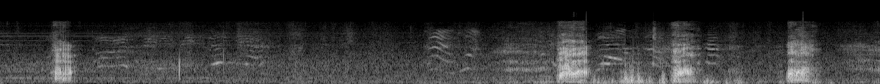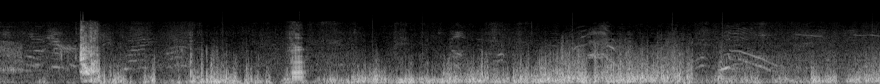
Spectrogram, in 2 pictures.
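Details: Dog suddenly coughing at home, owner unsure whether it is concerning: repeated harsh, honking coughs and hacking bursts at irregular intervals; dog coughing.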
